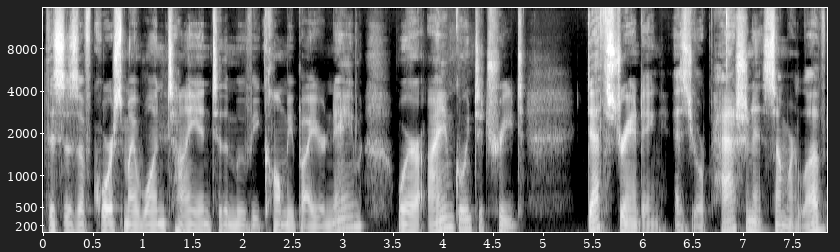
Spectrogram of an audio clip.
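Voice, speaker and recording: A man co-hosting a casual podcast, rambling with many fillers and restarts. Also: mid-range voice. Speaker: podcast co-host.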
